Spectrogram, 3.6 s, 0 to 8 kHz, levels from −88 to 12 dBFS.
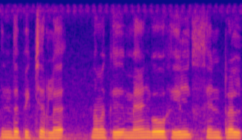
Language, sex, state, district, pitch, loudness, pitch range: Tamil, male, Tamil Nadu, Nilgiris, 160 Hz, -15 LUFS, 155-165 Hz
